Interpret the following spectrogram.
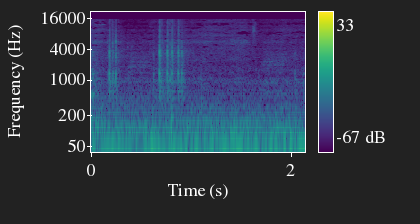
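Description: A few faint, light clicks from a steel foot-operated carpet stretcher being lifted off the carpet and stepped off: one click near the start, then a short cluster a little later.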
